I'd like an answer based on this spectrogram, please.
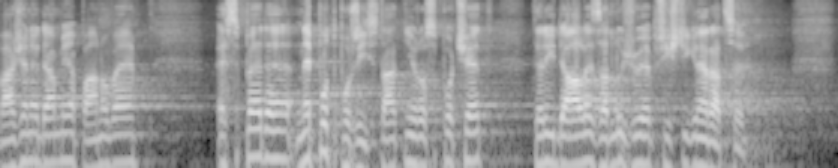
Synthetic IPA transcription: vaːʒɛnɛːdaːmɪapaːno̞vɛː | ʔɛspɛːdɛːnɛpo̞t̪po̞riːst̪aːt̪ɲiːɾo̞spo̞t͡ʃɛt̪k̚t̪ɛɾiːdaːlɛzadluʒujɛpr̝̥iːʃciːɡɛnɛɾat͡sɛ̰

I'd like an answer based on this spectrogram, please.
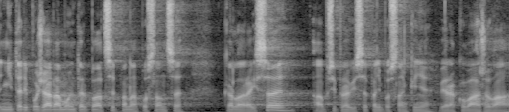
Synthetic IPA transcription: nɪɲiːt̪ɛdɪpo̞ʒaːdaːmoɪnt̪ɛɾpɛlat͡sɪpanapo̞slant͡sɛ | kaɾlaɾajsɛʔapr̝̥ɪpɾaviːsɛpaɲipo̞slaŋkɪɲɛvjɛɾako̞vaːr̝o̞vaː

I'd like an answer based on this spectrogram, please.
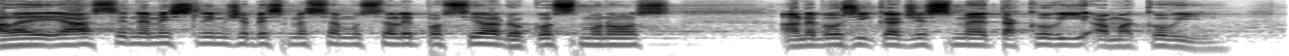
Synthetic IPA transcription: ʔalɛjaːsɪnɛmɪsliːmʒɛbɪsmɛsɛmusɛlɪpo̞siːlat̪̚do̞ko̞smonos | ʔa̰nɛbo̞r̝iːkat̪ʒɛsmɛt̪akoviːʔamako̞vḭː

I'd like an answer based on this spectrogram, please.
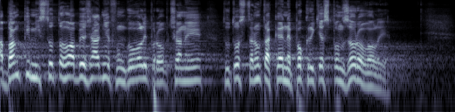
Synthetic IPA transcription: ʔabaŋkɪmiːst̪o̞t̪o̞ɦoabɪraːdɲɛfuŋɡo̞valɪpɾoop̚t͡ʃanɪt̪ut̪o̞st̪ɾanut̪akɛːnɛpo̞kɾɪcɛspo̞nzo̞ɾo̞valɪ̰

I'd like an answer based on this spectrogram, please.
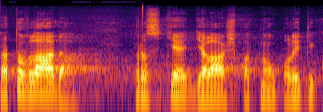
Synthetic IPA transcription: tat̪ovlaːda̰ | pɾo̞scɛɟɛlaːʃpat̪no̞wpo̞lɪt̪ɪk

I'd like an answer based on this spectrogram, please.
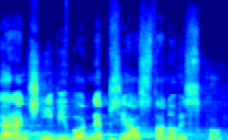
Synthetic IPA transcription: ɡaɾant͡ʃɲiːviːbo̞ɾnɛpr̝̥ɪjalst̪ano̞vɪsko̰

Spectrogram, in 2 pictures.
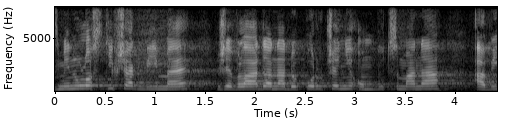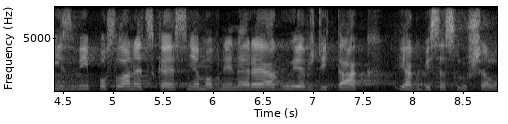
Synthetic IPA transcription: zmɪnulo̞scɪfʃaɡviːmɛ | ʒɛvlaːdanado̞po̞ɾut͡ʃɛɲiːʔo̞mbut͡smana | ʔaviːzvɪpo̞slanɛt͡skɛːsɲɛmo̞vnɪnɛɾɛaɡujɛvʒdɪt̪ak | jaɡbɪsɛsluʃɛlo

